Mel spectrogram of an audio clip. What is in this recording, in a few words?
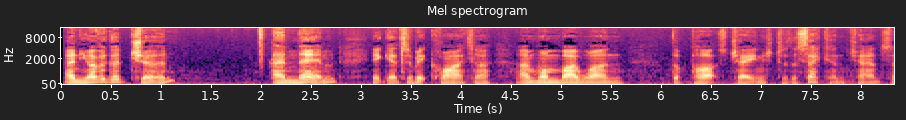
announcement; Introduction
